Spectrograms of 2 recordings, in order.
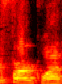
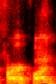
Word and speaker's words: Farquaad: um okay so lord farquaad is who we're roasting tonight he's he's short um his name rhymes with dickwad um he turns down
